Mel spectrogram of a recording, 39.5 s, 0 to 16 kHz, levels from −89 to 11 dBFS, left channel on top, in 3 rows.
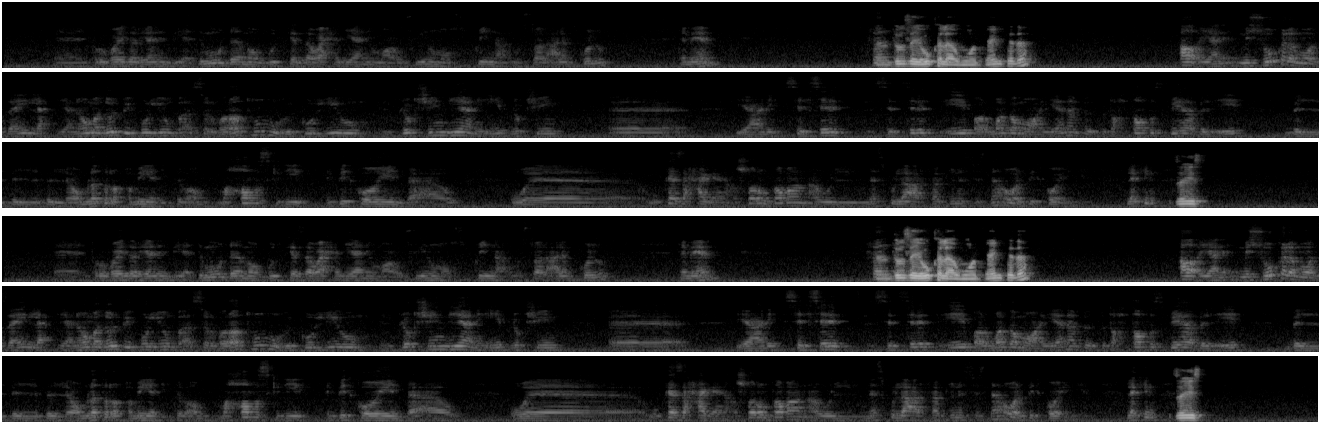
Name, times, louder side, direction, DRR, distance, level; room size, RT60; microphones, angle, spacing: voice 1, 0.5-6.1 6.8-7.2 8.6-9.1 11.8-18.8 19.2-20.0 20.5-21.6 22.0-25.6 26.0-30.9 31.4-37.2 37.6-38.3, right 2 dB, 40° right, 5.9 m, -52 dB
voice 2, 8.7-10.3 38.1-38.3, right 4 dB, 80° right, 0.6 m, -27 dB
8.3 x 6.8 x 3.2 m
head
